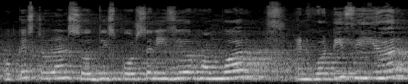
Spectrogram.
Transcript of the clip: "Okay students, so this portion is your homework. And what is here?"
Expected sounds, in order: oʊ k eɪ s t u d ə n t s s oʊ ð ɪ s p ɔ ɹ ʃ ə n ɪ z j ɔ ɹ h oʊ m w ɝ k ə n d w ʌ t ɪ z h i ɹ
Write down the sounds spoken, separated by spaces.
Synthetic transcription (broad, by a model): oʊ k eɪ s t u d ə n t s s oʊ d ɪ s p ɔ ɹ s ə n ɪ z j ɔ ɹ h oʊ m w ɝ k ə n d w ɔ t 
